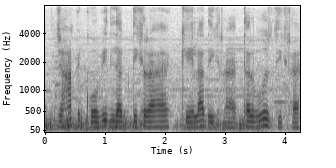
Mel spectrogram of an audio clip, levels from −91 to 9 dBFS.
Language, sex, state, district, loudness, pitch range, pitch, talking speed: Hindi, male, Bihar, Patna, -20 LUFS, 120-140 Hz, 130 Hz, 185 wpm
